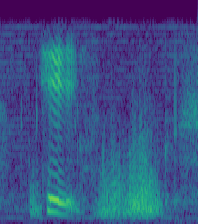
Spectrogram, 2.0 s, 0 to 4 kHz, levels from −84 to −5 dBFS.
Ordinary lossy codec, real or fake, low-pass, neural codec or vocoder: none; real; 3.6 kHz; none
